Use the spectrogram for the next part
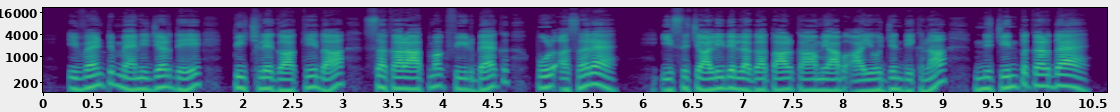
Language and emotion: Dogri, surprised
